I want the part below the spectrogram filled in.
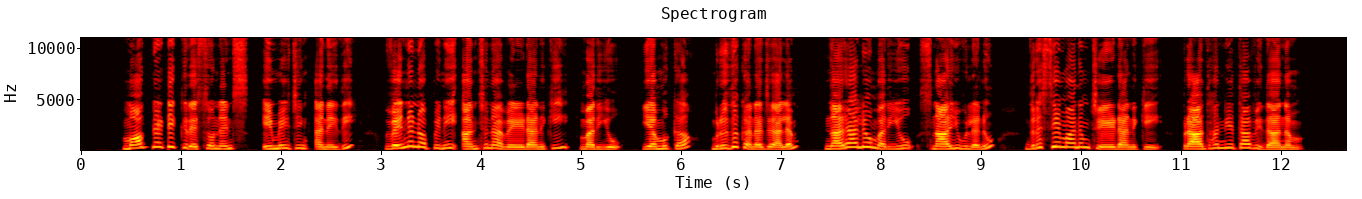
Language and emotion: Telugu, neutral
